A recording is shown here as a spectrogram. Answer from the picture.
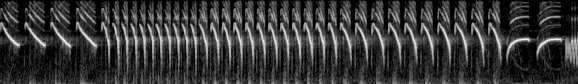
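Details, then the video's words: Canary chirping as a lure to get other canaries singing: a few spaced falling notes, then a fast, steady train of descending whistled chirps, finishing with two rising hooked whistles. "Masteran Suara Burung Kenari Gacor Panjang cuit cuit Ngerol untuk Pancingan Kenari!"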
